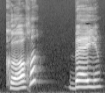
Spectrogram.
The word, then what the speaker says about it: corbeille: B avec E, I, L, L, E. E, I, L, L, E se prononce eille. Donc B et eille, beille. Donc ce mot va se lire corbeille.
